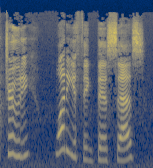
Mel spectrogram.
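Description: A woman's voice: very high-pitched, lively intonation, measured pace, fairly bright tone, slight background noise, full character voice. A woman playing a plucky, inquisitive young amateur sleuth with a wry, eager delivery, in old-time radio mystery comedy style.

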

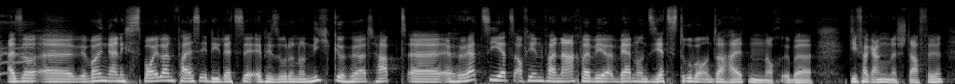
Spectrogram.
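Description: A man's voice: medium pitch, a little fast, a little mellow, no echo, studio quality. A man speaking as a podcast host in casual, chatty style.

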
